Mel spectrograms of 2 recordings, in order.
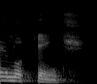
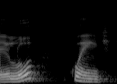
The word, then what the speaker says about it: eloquente: dígrafo por quê Porque você fala o eloquente você não falar eloquente você fala eloquente Então tem que o Porém você não vai ter esse que eu como dígrafo porque porque você pronunciou os dois se eu for olhar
